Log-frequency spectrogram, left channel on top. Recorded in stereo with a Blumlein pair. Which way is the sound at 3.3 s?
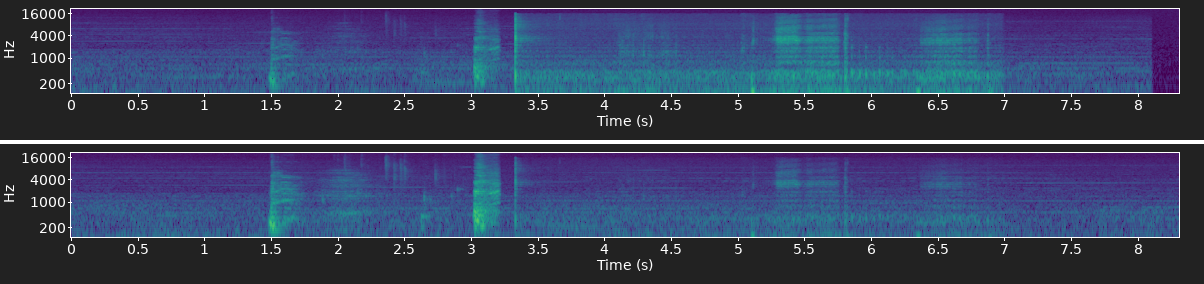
30° left.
